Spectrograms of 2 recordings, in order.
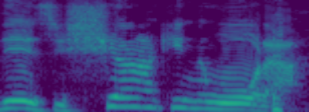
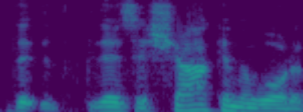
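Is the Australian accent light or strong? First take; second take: strong; light. First: It has a strong, exaggerated Australian accent. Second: It has a light Australian accent. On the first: "put on fuller Australian accents" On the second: "instead of saying"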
